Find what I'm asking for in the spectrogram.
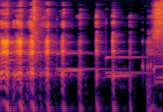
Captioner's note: laughing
